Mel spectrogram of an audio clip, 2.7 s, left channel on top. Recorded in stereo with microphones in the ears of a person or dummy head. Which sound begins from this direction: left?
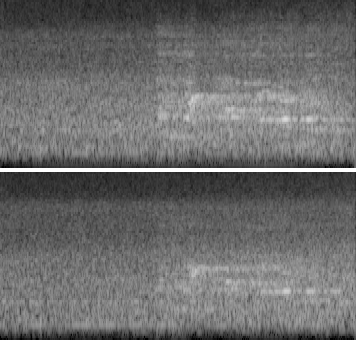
Laughter, at 1.2 s.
